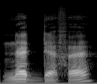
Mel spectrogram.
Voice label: it stung, amharic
